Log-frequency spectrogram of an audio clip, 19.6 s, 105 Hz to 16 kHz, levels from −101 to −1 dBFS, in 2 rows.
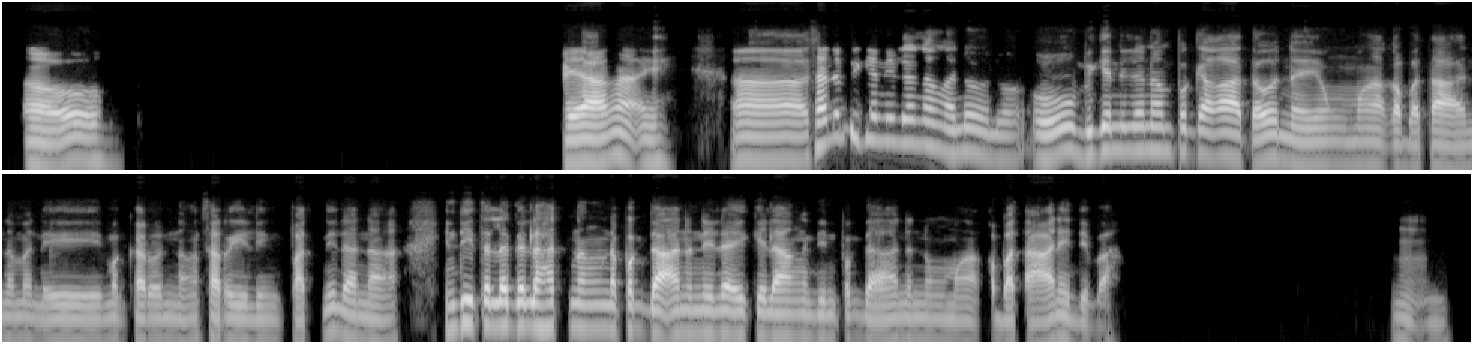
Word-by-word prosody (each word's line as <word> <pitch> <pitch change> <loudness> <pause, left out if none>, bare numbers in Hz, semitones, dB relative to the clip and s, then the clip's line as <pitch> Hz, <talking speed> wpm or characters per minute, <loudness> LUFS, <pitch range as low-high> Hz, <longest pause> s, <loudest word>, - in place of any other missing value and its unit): Oo. 125 +2 +3 3.0
Kaya 135 +1 +9
nga, 170 - +4
eh. 130 -2 -7 0.4
Ah, 145 0 +3
sana 230 +6 +5
bigyan 270 -4 -4
nila 245 -1 -1
ng 220 -2 -1
ano, 185 - -2
'no, 150 -1 -8
oo, 160 +6 0
bigyan 180 +4 -1
nila 195 0 -3
ng 195 -1 -3
pagkakataon 160 -5 +2
na 130 -3 -2
'yong 125 0 -5
mga 125 0 -5
kabataan 115 -1 0
naman, 115 -1 -8
eh, 105 0 -5
magkaroon 110 0 -4
ng 105 +1 -9
sariling 105 -2 -3
path 100 +1 -4
nila. 140 -3 -2
Na 105 -2 -5 0.3
hindi 175 +5 0
talaga 175 -1 +4
lahat 170 0 +2
ng 165 -1 -3
napagdaanan 155 -3 +3
nila, 135 -1 +2
eh, 130 - -5
kailangan 125 -2 +1
din 120 0 -8
pagdaanan 110 -1 -4
no'ng 110 -1 -10
mga 100 -1 -5
kabataan, 120 - +1
eh, - - -15
'di 95 - -8
ba? - - -8 1.8
Mm. 95 -3 -15
130 Hz, 140 wpm, -24 LUFS, 110-165 Hz, 3.0 s, Kaya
